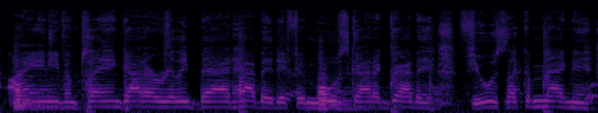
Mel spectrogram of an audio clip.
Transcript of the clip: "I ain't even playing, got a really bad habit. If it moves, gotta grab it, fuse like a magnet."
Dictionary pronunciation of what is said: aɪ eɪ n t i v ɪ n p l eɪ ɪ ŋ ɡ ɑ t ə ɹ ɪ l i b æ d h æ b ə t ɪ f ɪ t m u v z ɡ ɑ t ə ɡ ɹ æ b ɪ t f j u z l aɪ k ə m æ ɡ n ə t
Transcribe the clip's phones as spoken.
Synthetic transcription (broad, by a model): aɪ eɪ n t i v ɪ n p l eɪ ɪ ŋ ɡ ɑ t ə ɹ ɪ l i b æ d h æ b ə t ɪ f ɪ t m u v z ɡ ɑ t ə ɡ ɹ æ b ɪ t f j u z l aɪ k ə m æ ɡ n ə t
